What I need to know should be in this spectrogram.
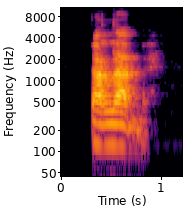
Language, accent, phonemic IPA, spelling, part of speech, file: French, Canada, /paʁ.labl/, parlable, adjective, LL-Q150 (fra)-parlable.wav
- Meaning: reasonable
